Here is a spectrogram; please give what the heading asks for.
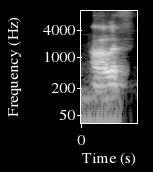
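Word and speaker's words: אלף: Aleph. Aleph. Nice. So ayin and aleph sound the same.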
